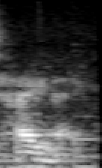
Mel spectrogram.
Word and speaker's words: Hayley: they insisted on saying Hallie on the phone. No, because the E before the Y makes the A into an A. It's Hayley, Hayley, not Hallie.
